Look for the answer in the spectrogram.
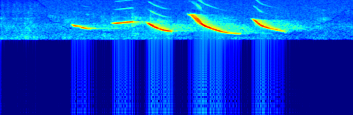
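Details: A wild rufous-collared sparrow (Zonotrichia capensis), recorded live in nature, sings a short phrase of clear, high whistles that slur downward.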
